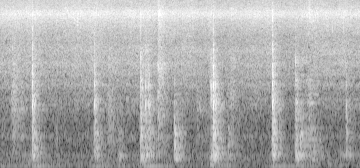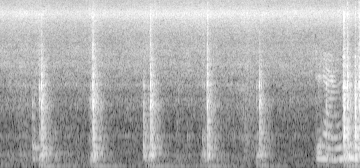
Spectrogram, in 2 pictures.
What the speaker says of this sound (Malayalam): ഇതിലേക്ക് നമുക്ക് അരിഞ്ഞു വെച്ചിരിക്കുന്ന പച്ചമുളകും കുറച്ച് കറിവേപ്പിലയും കൂടി ഇട്ട് കൊടുക്കാം. നന്നായിട്ടൊന്ന് മിക്സ് ചെയ്യുക.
